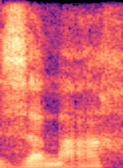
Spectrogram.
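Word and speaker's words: זמר: La racine de ce mot mise mort, c'est zimer. Zain mêmeche. Prononcé zamar, cela signifie le chanteur.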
